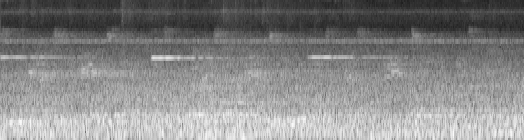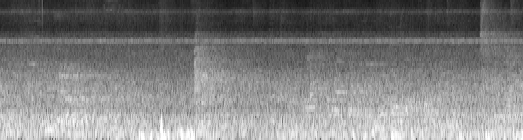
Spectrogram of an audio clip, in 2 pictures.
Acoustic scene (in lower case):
subway station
